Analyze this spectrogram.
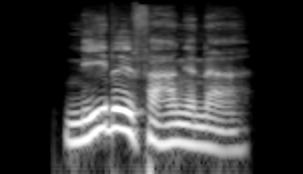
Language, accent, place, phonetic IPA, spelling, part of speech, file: German, Germany, Berlin, [ˈneːbl̩fɛɐ̯ˌhaŋənɐ], nebelverhangener, adjective, De-nebelverhangener.ogg
- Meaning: inflection of nebelverhangen: 1. strong/mixed nominative masculine singular 2. strong genitive/dative feminine singular 3. strong genitive plural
